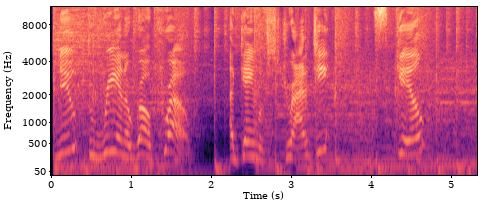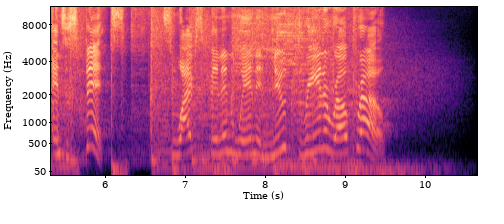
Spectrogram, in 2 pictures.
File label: perky delivery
